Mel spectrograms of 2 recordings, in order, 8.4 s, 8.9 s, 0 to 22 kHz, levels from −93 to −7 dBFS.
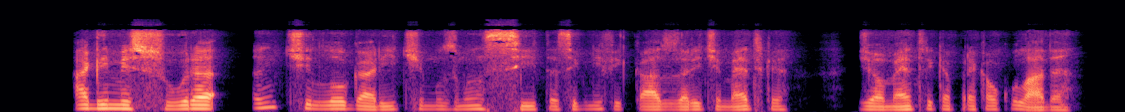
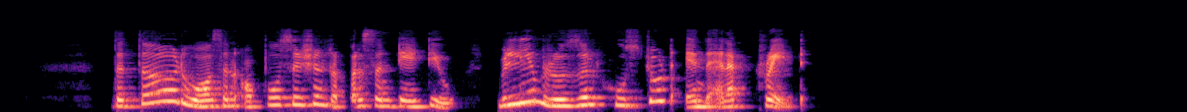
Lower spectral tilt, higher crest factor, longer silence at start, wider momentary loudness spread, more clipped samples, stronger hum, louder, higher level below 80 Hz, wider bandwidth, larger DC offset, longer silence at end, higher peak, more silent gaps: second, -3 dB/octave vs -7 dB/octave; about the same, 20 dB vs 18 dB; second, 0.55 s vs 0.85 s; first, 17 LU vs 10 LU; neither; neither; about the same, -22 LUFS vs -20 LUFS; first, -54 dBFS vs -66 dBFS; first, 10.5 kHz vs 7.4 kHz; neither; second, 0.4 s vs 2.9 s; about the same, -4 dBFS vs -4 dBFS; second, none vs 3.63-3.73 s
